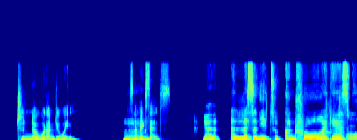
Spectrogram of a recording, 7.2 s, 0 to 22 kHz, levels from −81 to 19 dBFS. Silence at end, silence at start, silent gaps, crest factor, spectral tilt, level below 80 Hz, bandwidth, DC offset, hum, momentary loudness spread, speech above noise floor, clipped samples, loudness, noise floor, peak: 0 s; 0.35 s; none; 16 dB; -5.5 dB/octave; -60 dBFS; 12.5 kHz; under 0.1%; none; 17 LU; 66 dB; under 0.1%; -22 LUFS; -86 dBFS; -6 dBFS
